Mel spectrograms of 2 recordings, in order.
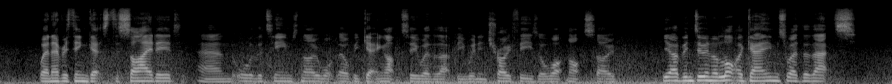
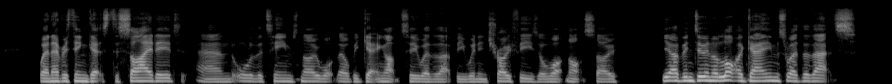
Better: second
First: wind noise on the microphone; occasional gusts; 15 dB below the speech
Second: none

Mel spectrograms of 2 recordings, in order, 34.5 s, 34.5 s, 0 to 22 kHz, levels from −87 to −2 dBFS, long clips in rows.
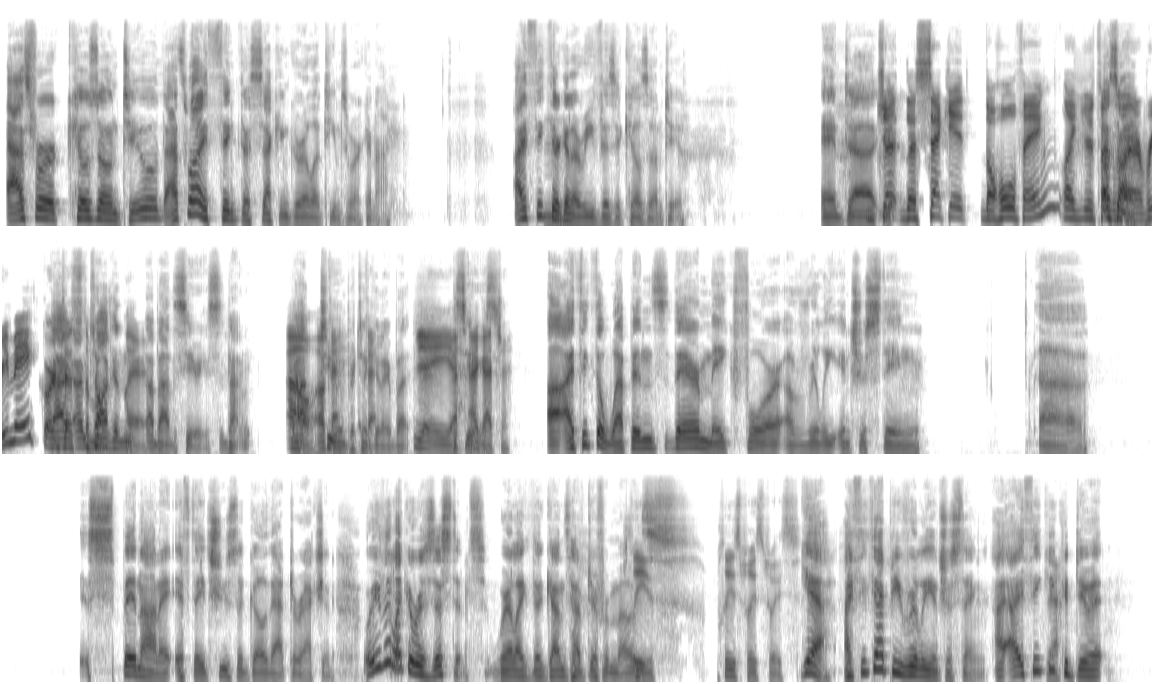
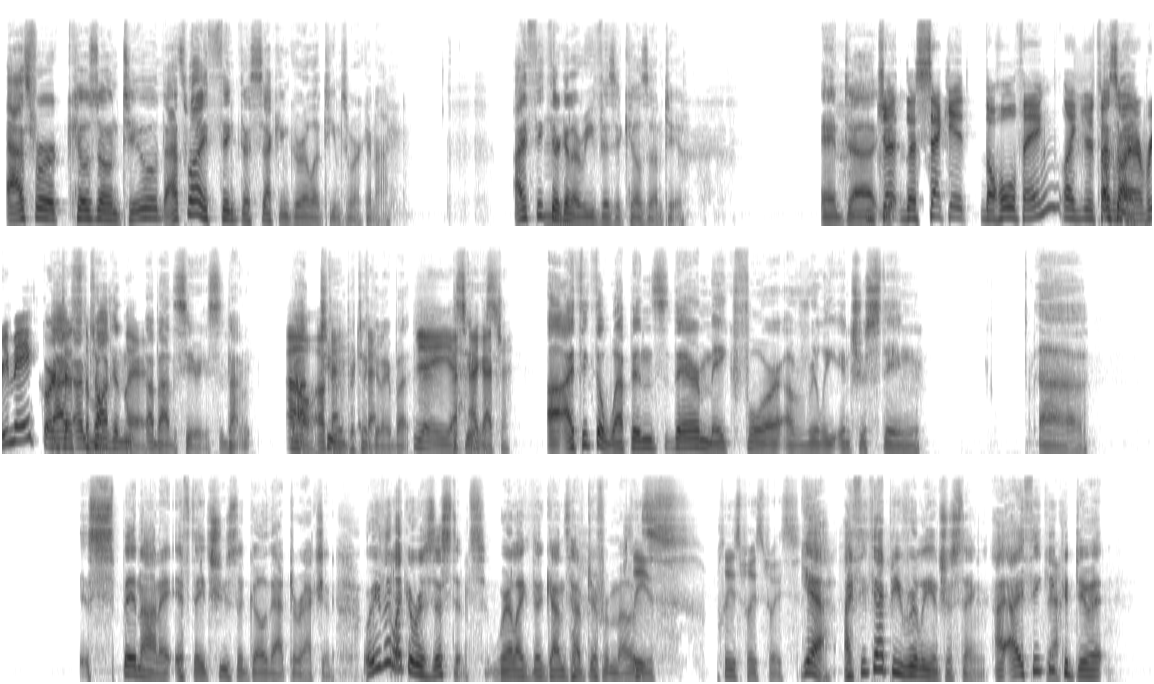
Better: neither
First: none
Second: none

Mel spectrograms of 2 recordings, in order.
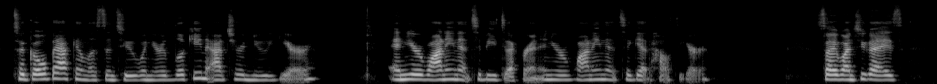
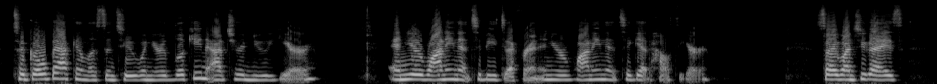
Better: first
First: none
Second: distortion; slight; 10 dB below the speech

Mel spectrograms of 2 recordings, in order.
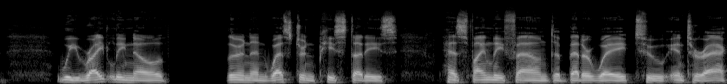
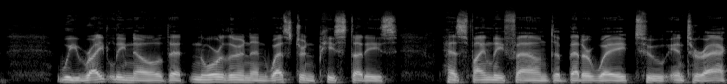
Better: second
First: audio cutting out; at 1.5 s for 0.5 s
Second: none

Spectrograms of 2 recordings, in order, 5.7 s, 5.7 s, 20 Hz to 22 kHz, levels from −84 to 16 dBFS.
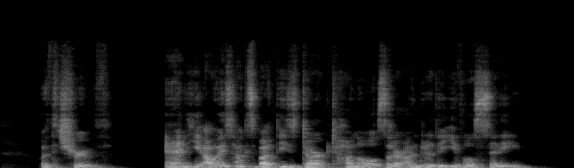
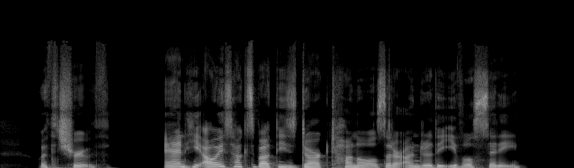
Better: second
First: off-mic speech; far // room echo; very slight; dies away in 0.2 s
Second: none

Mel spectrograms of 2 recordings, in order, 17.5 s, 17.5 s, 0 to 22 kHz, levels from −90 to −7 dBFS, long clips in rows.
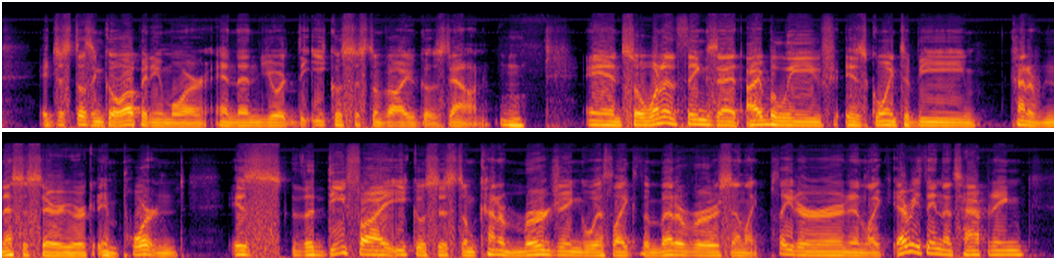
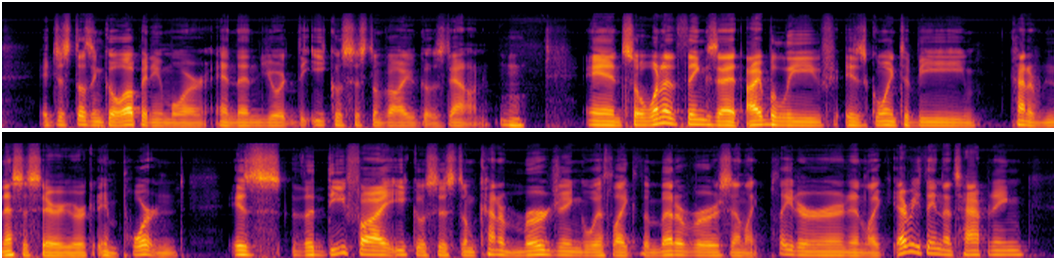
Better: second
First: distortion; heavy; 5 dB below the speech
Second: none

